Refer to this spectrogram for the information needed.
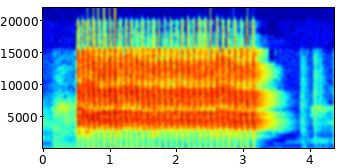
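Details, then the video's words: Cililin singing, recorded as tutoring material for competition birds: a fast, high-pitched rattling trill of many even pulses for nearly three seconds, ending abruptly, with a faint click afterward. "suara asli burung cililin"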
